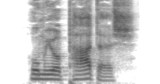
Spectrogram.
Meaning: homeopathic
- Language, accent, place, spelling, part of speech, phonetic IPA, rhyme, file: German, Germany, Berlin, homöopathisch, adjective, [homøoˈpaːtɪʃ], -aːtɪʃ, De-homöopathisch.ogg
